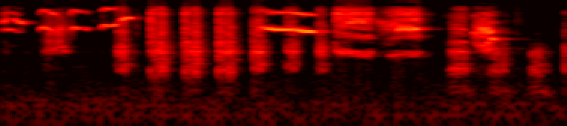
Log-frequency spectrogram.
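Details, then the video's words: Breeding-condition pair of captive white-necked mynas, male and female from Sulawesi, in full song: clear whistled notes open, then rapid harsh rasping bursts mixed with a long falling whistle and buzzy chatter. "Suara Pancingan JALAK KEBO GACOR Jantan vs Betina Sama-Sama Gacor"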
